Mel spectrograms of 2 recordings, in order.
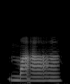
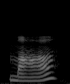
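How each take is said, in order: First: The pitch stays low and level. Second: The pitch starts low and then rises. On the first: "the low, um, if it is uh, flat" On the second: "the rise would sound something like"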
